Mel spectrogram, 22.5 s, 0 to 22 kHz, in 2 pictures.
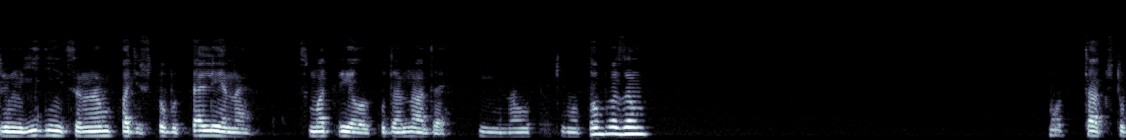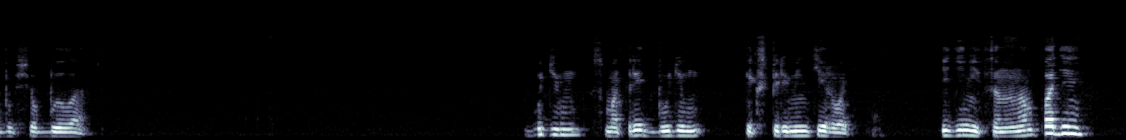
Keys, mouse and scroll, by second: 0.4 KP_1, 2.7 click, 3.4 g, 5.4 middle click, 9.2 middle click, 12.7 g, 14.8 middle click, 20.0 KP_1.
